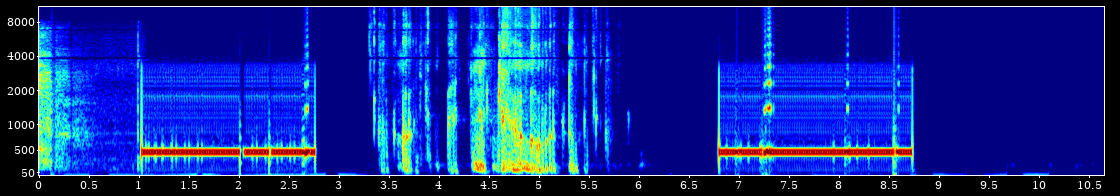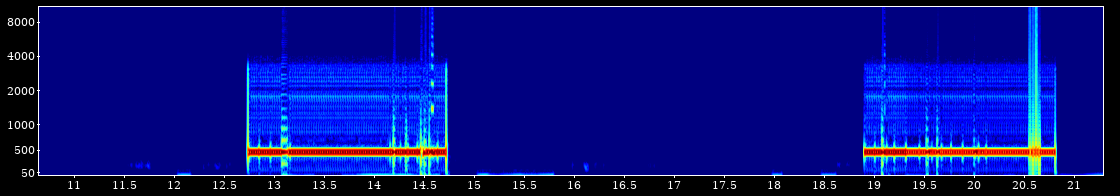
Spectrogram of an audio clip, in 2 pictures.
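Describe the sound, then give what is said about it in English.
Telephone line tone after dialing: four steady, evenly pitched tone bursts, each about two seconds long, separated by long silent gaps, with a short burst of crackly noise after the first. “It's dialing.”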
